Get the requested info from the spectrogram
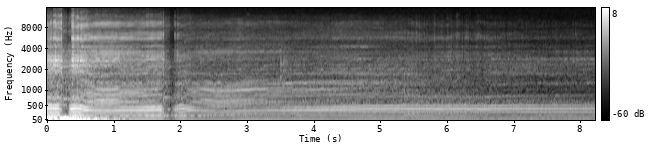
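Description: Motorcycle engine revving and falling back to idle twice, with a click at each rev, then idling steadily.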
